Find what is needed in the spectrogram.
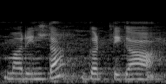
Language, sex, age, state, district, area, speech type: Telugu, female, 30-45, Andhra Pradesh, Konaseema, urban, read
